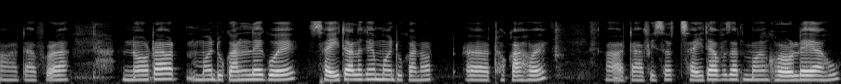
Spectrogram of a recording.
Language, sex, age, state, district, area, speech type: Assamese, female, 45-60, Assam, Dibrugarh, rural, spontaneous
